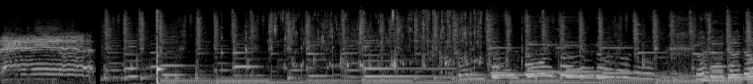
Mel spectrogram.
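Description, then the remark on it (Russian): A single wavering goat bleat lasts about a second, then cuts off as an upbeat music track with steady bass notes and bright percussion takes over. “Найдите козу, примите у нее роды.”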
